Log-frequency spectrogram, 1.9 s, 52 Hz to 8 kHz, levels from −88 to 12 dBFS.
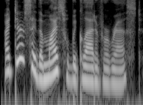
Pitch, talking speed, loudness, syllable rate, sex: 210 Hz, 345 wpm, -17 LUFS, 6.2 syllables/s, female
